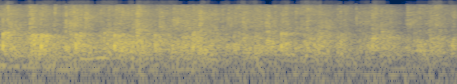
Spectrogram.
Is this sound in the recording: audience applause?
yes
